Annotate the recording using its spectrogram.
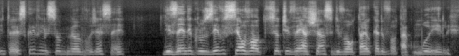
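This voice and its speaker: Recorded very cleanly against a silent background, a woman speaks. Her pace is moderate and her pitch variation is ordinary. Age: 80s+. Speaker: author. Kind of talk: interview. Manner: halting.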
